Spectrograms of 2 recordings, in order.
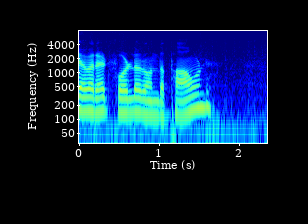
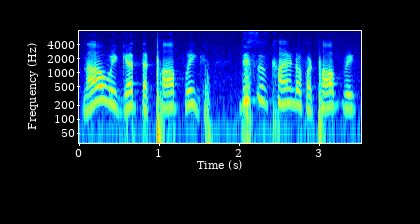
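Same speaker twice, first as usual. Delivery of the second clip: much louder, higher burst of excitement; excited; 5 semitones higher, 8 dB louder than usual. Real, not acted. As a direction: point at the chart like the trade just landed. Excited as the setup appears.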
